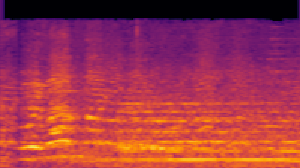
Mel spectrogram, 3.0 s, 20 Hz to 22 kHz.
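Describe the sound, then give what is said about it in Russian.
Large church bells ring from Giotto's bell tower of Florence Cathedral, Santa Maria del Fiore, in Florence, Italy, in summer 2023, their deep, humming tones overlapping and sustaining steadily for several seconds, with a faint murmur of a crowd beneath. “Это колокольня Джотто, главного флорентийского собора Санта-Мария-дель-Фьоре.”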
